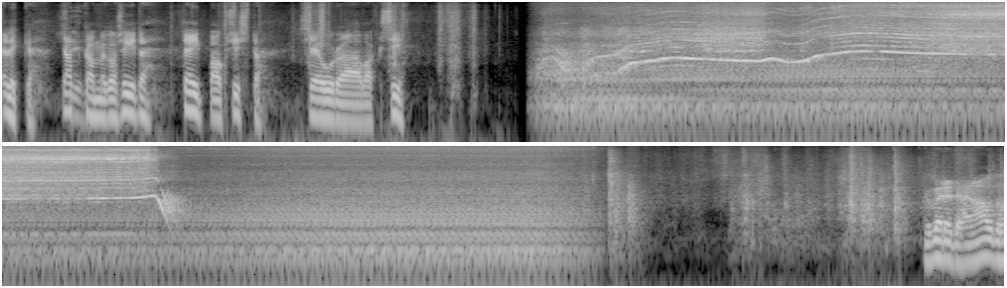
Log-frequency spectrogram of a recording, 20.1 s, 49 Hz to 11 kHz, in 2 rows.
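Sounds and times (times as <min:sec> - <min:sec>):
turbocharger whine rising in pitch: 0:05.3 - 0:16.0.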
